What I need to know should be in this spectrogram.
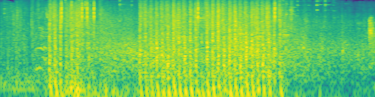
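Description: An automatic rifle fires rapid bursts close by.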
